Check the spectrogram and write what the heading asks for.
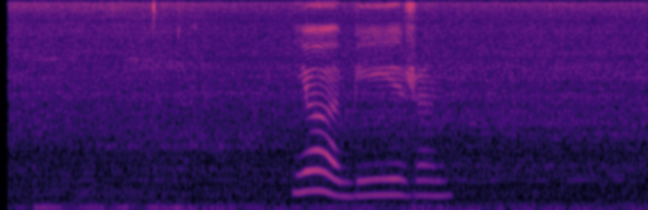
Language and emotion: Russian, sad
